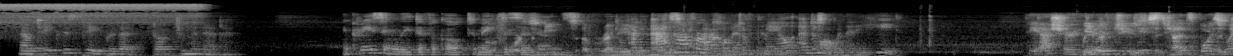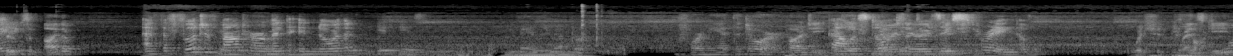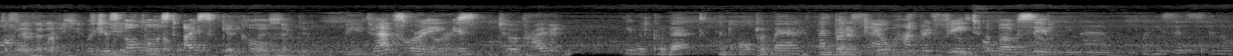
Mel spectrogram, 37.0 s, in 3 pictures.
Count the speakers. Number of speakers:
nine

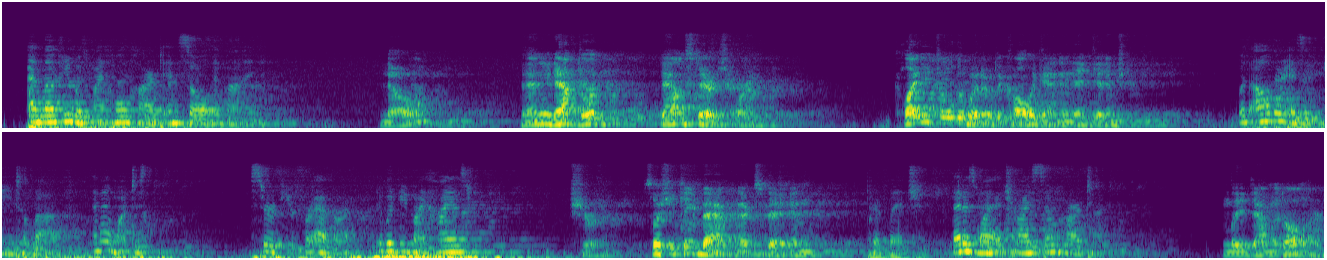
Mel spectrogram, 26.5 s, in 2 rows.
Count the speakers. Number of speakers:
two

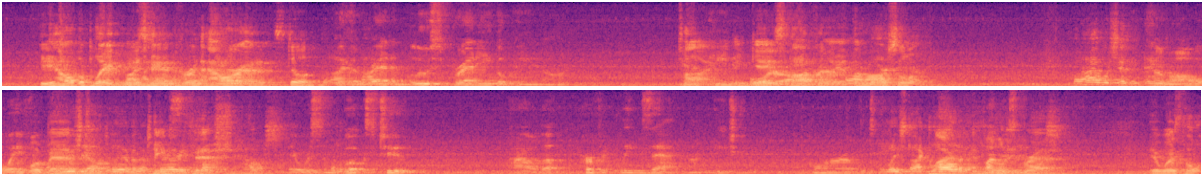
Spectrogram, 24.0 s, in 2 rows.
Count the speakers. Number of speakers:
four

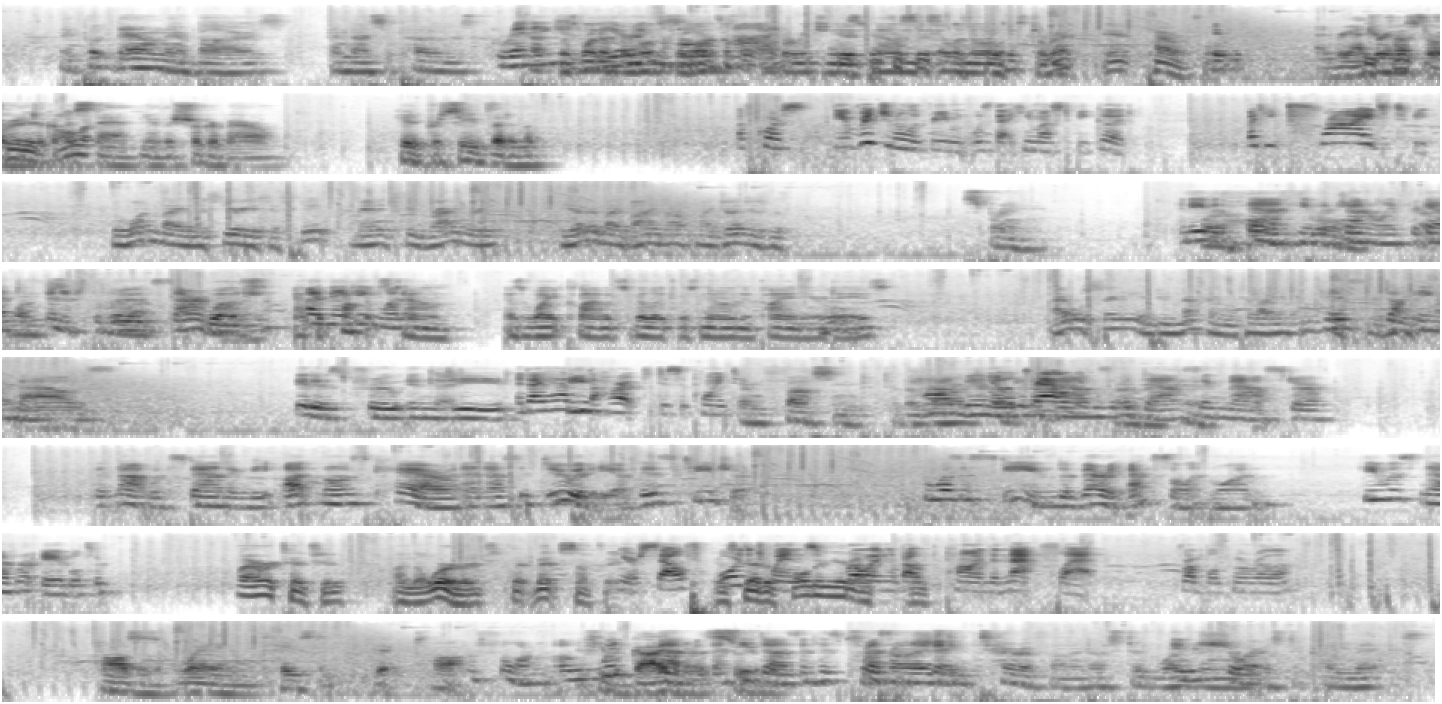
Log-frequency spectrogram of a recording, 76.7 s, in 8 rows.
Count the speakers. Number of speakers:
seven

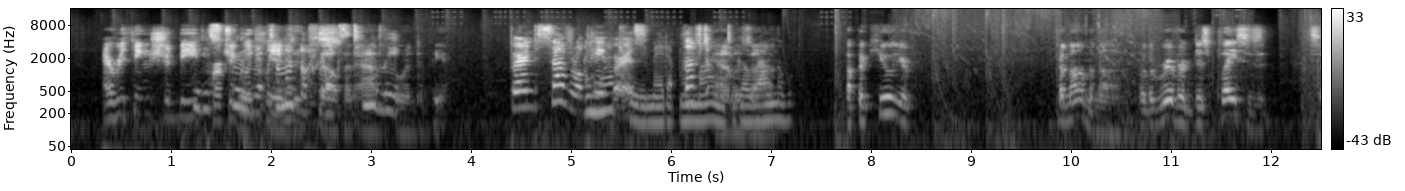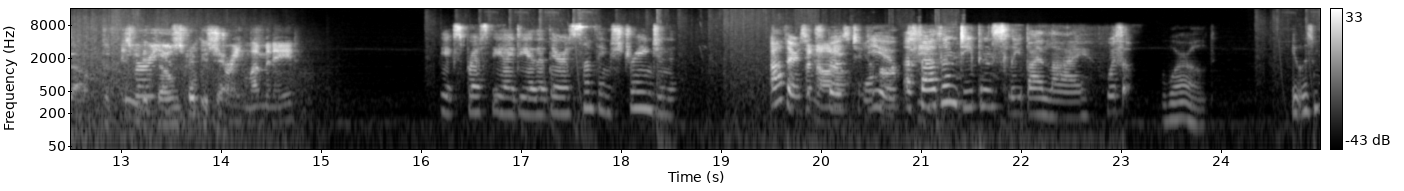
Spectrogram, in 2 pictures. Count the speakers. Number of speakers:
five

